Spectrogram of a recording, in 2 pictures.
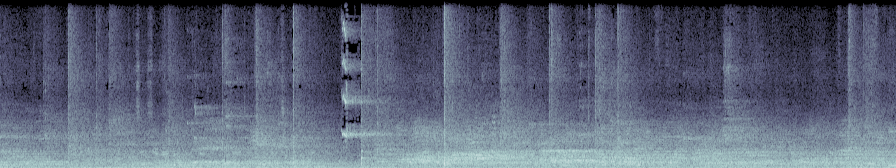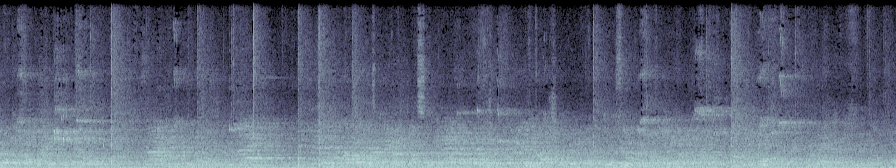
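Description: Many voices chatter around a large echoing hall.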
